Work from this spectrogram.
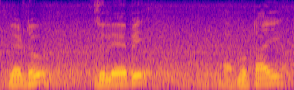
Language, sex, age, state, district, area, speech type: Malayalam, male, 45-60, Kerala, Kottayam, urban, spontaneous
